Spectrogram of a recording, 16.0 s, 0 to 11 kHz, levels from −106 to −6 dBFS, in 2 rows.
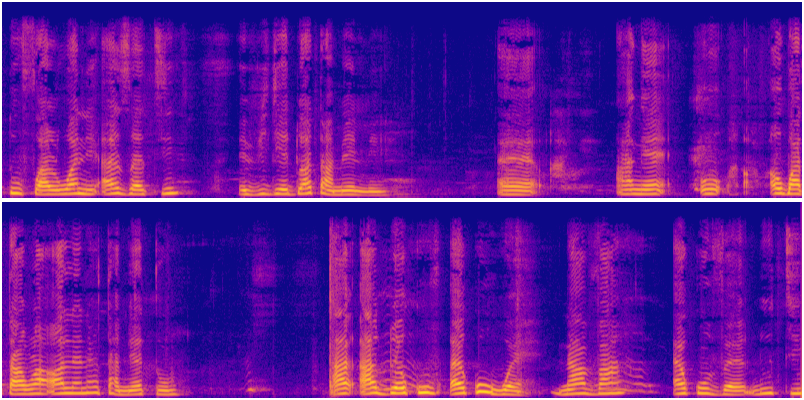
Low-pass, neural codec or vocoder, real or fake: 9.9 kHz; none; real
